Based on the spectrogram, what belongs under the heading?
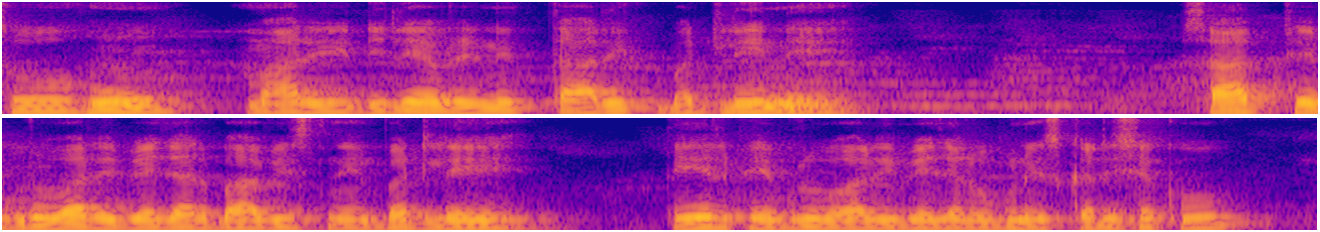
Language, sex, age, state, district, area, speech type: Gujarati, male, 30-45, Gujarat, Ahmedabad, urban, read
